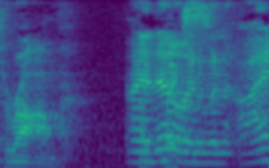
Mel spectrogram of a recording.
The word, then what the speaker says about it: Ram: I always said it Ram because that's how it's spelled. And when I watched it in Japanese, I just figured like it was a pronunciation thing because of the language barrier. So I just kept saying Ram. But no, it's Rom.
